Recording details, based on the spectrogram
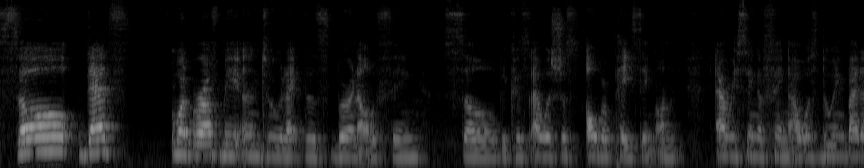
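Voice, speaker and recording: In a German accent, a woman speaks at a fairly slow pace and a fairly low pitch, with ordinary pitch variation, big swings in loudness and audible room echo. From Germany. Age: 20s. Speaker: content creator and athlete. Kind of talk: casual Q&A vlog.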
